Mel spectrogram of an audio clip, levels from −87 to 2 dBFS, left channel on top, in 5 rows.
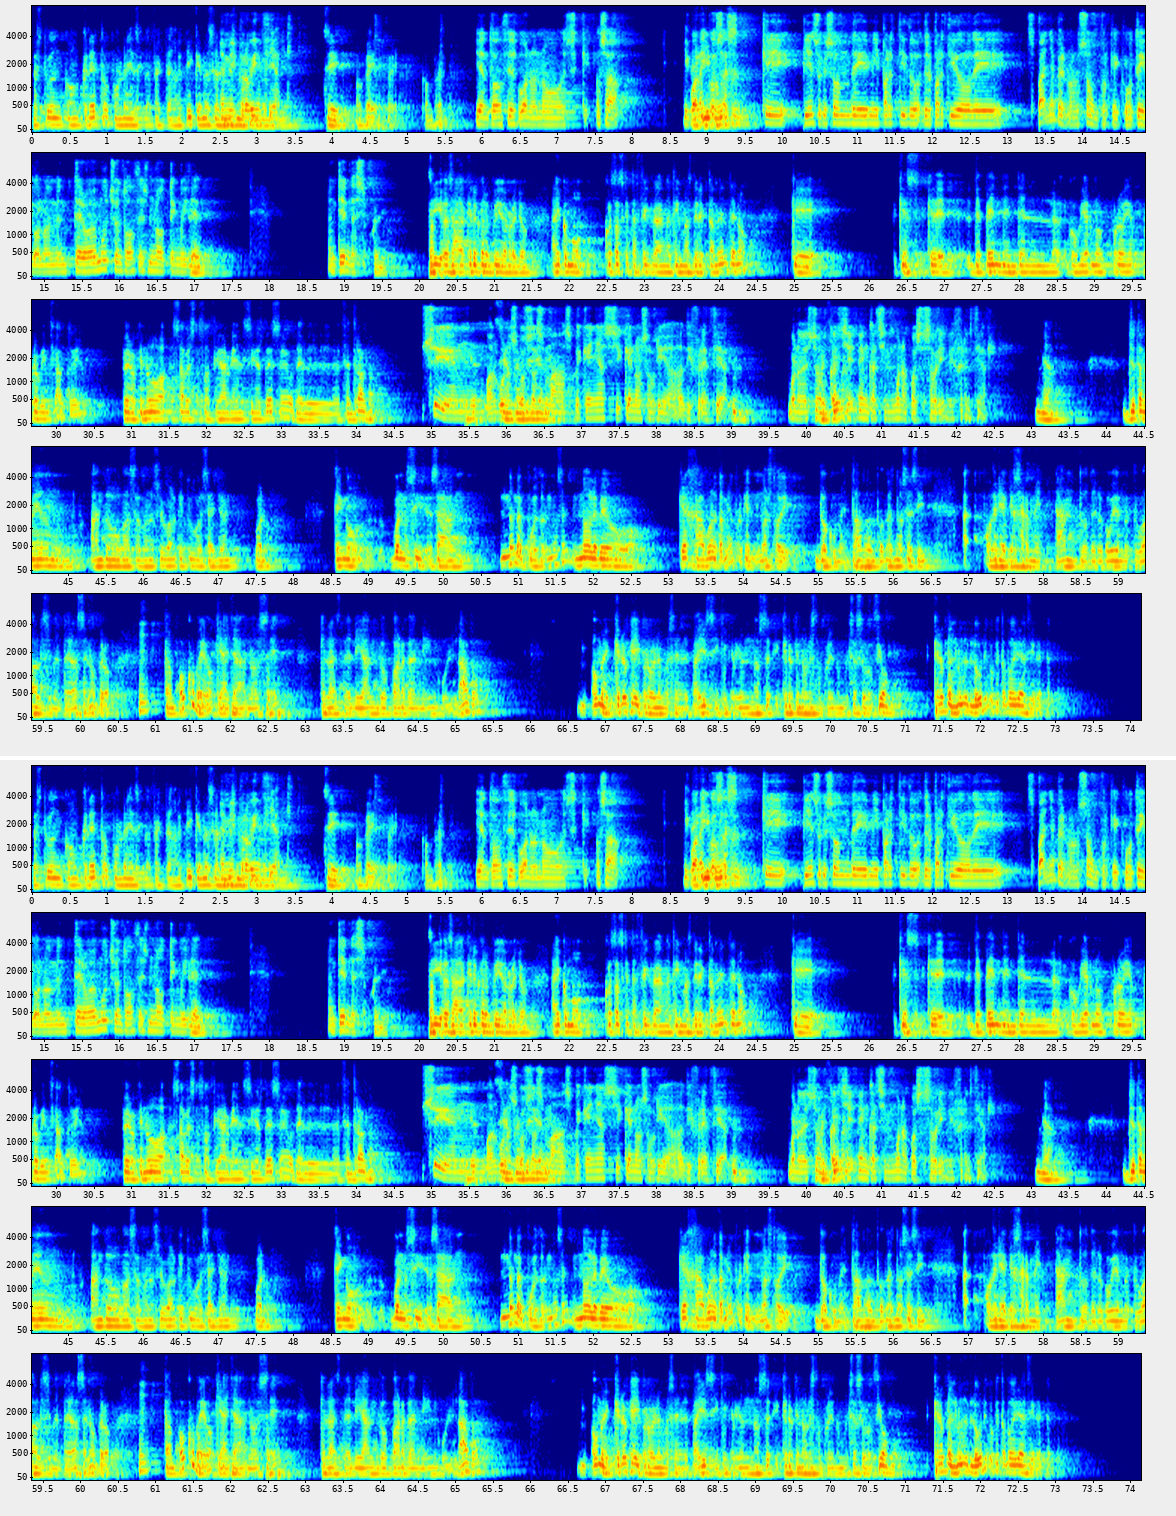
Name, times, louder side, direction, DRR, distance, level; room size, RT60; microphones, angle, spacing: voice 1, 0.0-3.4 3.9-4.9 5.2-5.5 8.8-9.5 16.9-17.1 19.4-19.5 20.1-22.2 22.5-24.4 25.0-25.3 26.4-30.4 30.9-34.2 35.5-35.6 35.9-36.6 39.1-39.2 40.1-40.6 43.0-43.3 44.2-47.7 48.5-50.4 50.7-52.6 53.1-54.7 54.9-60.7 61.1-62.7 63.2-65.3 66.6-70.9 71.4-72.9, equal, 15° right, 4 dB, 1.8 m, -24 dB
voice 2, 2.5-3.3 5.9-7.8 8.7-9.4 9.7-12.9 13.4-17.1 17.8-17.9 18.8-19.3 34.9-38.9 39.7-42.5 60.8-60.9, equal, ahead, 2 dB, 0.8 m, -27 dB
26.0 x 24.5 x 5.0 m, 0.90 s
head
